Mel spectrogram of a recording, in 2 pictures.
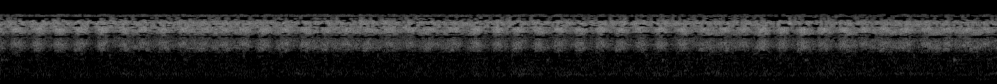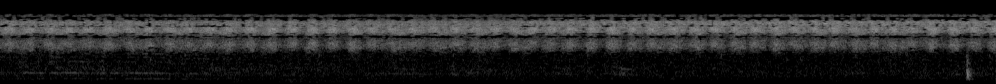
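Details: In Provence, southern France, cicadas sing through a summer day: an unbroken high-pitched rasping drone with quick even pulsations, a brief faint low sound near the middle.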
